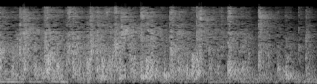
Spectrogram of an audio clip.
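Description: A class of schoolchildren claps together, a dense and loud burst of applause that holds steady for a few seconds, close by in the classroom.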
